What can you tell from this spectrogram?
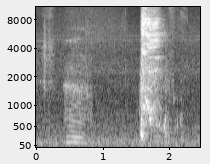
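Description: A single sharp cough bursts out after a brief murmur of voice, followed by a softer trailing rasp against a quiet background.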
